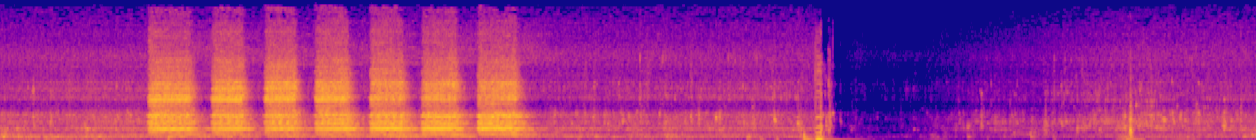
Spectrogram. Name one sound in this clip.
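Swim fins kick and splash through the water.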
